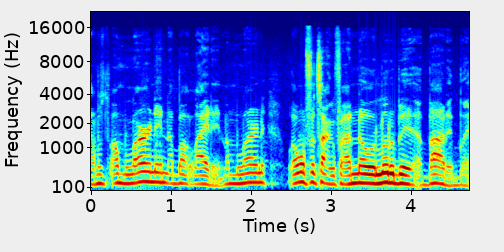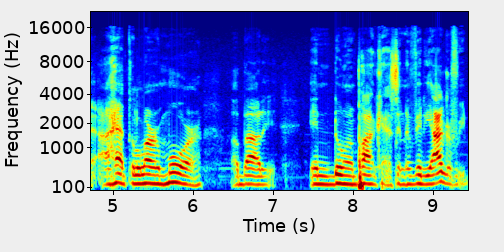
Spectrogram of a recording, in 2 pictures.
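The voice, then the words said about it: Slightly raspy voice. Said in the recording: “My voice is a little raspy because, you know, I've been coughing.”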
